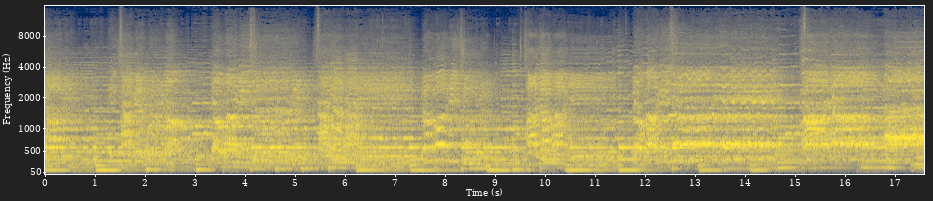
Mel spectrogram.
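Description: Mixed church choir singing a Korean hymn in full voice with a small orchestra of violins, flutes and cello, through the closing 'forever I will praise the Lord, hallelujah' phrases.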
